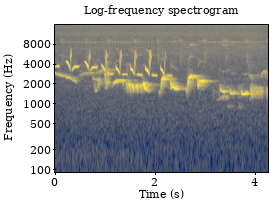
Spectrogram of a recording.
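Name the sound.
bird song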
